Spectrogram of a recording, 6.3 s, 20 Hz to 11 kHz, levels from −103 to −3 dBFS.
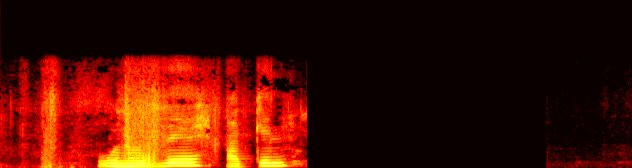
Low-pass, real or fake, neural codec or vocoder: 7.2 kHz; real; none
